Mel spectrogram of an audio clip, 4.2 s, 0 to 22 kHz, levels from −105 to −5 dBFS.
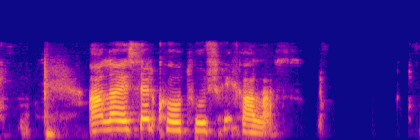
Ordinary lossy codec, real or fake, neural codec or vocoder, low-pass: Opus, 64 kbps; fake; codec, 16 kHz in and 24 kHz out, 2.2 kbps, FireRedTTS-2 codec; 7.2 kHz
